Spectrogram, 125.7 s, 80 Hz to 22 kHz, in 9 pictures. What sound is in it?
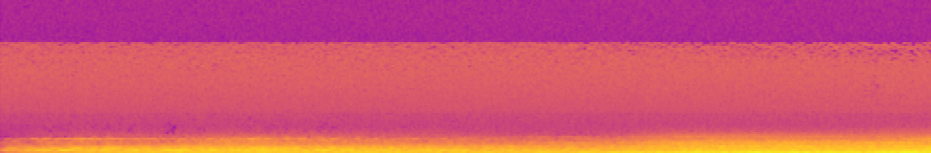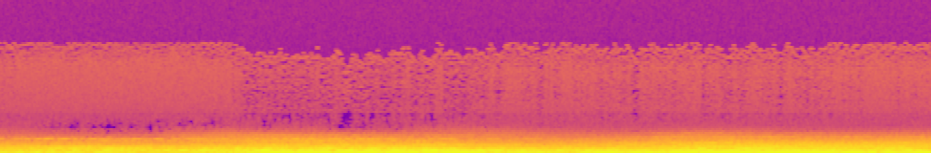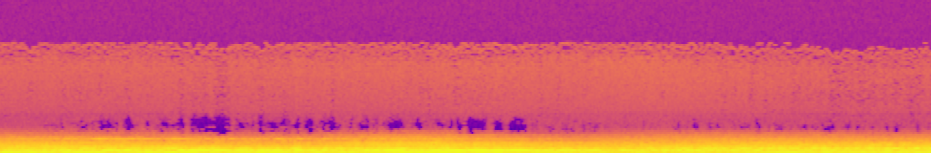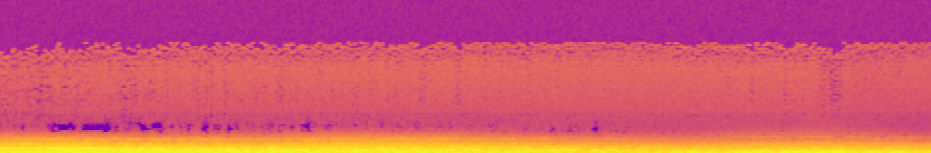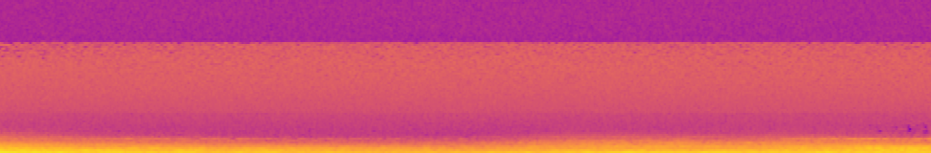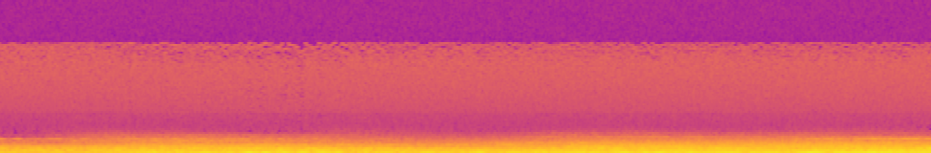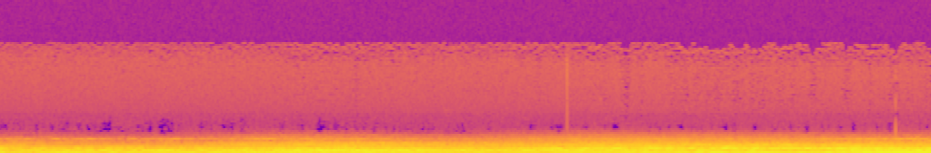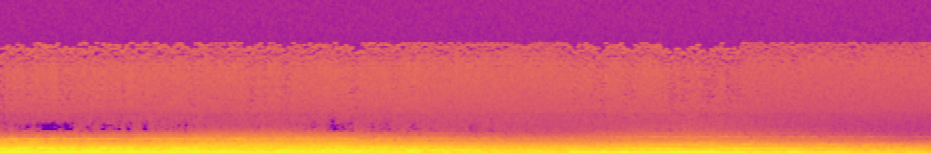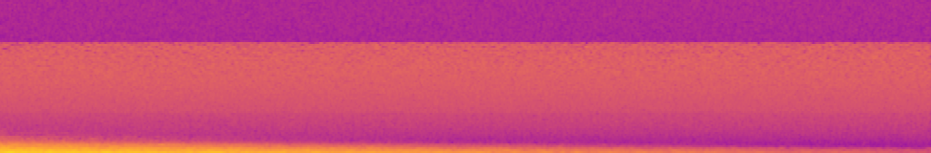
Elementary Wave 11v2
Remix of the original, has been five years since I uploaded the original so consider this a 5 year anniversary. So thanks everyone for the love/ comments and support. Appreciate all of you and hope to keep going on.
Slightly slowed down, reverbed & delayed moar, louder and looped twice.
Original.
Same version with two other sounds added.
This sound or sounds was created through the help of VST's, time shifting, parametric EQ, cutting, sampling, layering and many other methods of sound manipulation.
6, ambiance, ambient, basic, Dreamscape, echo, editing, effects, Elementary, generated, loading, loops, music, reverb, sampling, screen, shifting, sounds, synth, time, vsts, wave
